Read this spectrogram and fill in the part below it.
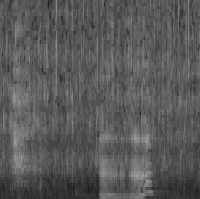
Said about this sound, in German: So, jetzt geben wir so viel Wasser in den Topf, dass die Früchte gut bedeckt sind.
